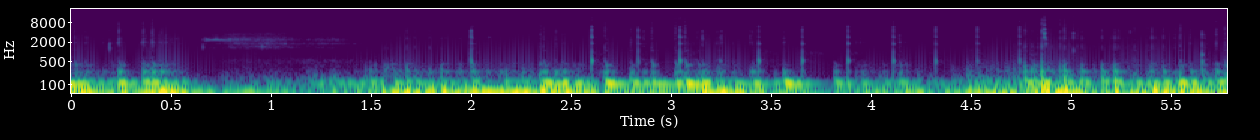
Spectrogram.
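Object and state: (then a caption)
Metal microphone mesh grille scratched and tapped. Fingernails and fingertips of both hands scratch and tap on the hollow, perforated metal mesh grille of a bare microphone head. Dense, boomy low rumble with a hum around 59 Hz runs throughout, cut by many sharp, clicky taps that crackle up into the high range. A brief bright, raspy scrape of nails across the mesh comes early on.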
